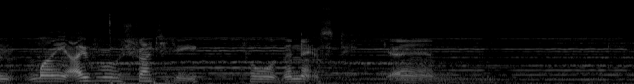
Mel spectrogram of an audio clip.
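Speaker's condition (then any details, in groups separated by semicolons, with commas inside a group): Cerebral palsy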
